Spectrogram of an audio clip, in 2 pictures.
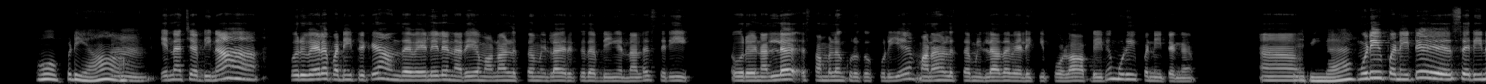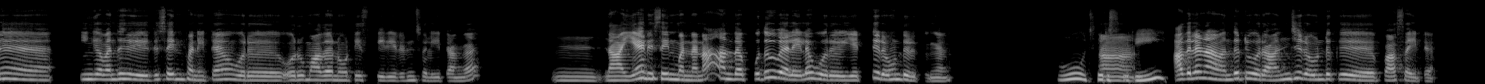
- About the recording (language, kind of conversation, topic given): Tamil, podcast, மனநலமும் வேலைவாய்ப்பும் இடையே சமநிலையை எப்படிப் பேணலாம்?
- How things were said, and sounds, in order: other background noise; in English: "ரிசைன்"; in English: "நோட்டீஸ் பீரியடுன்னு"; in English: "ரிசைன்"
